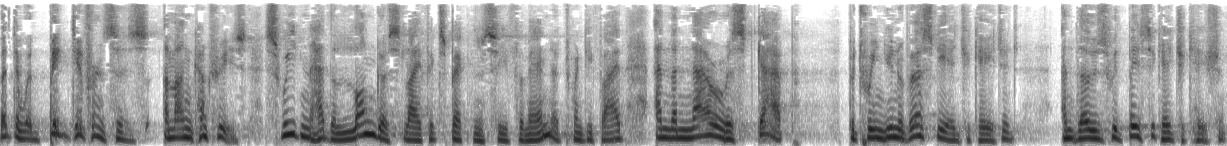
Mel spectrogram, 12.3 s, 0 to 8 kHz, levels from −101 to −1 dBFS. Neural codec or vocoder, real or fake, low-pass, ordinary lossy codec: vocoder, 44.1 kHz, 128 mel bands every 256 samples, BigVGAN v2; fake; 7.2 kHz; MP3, 32 kbps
